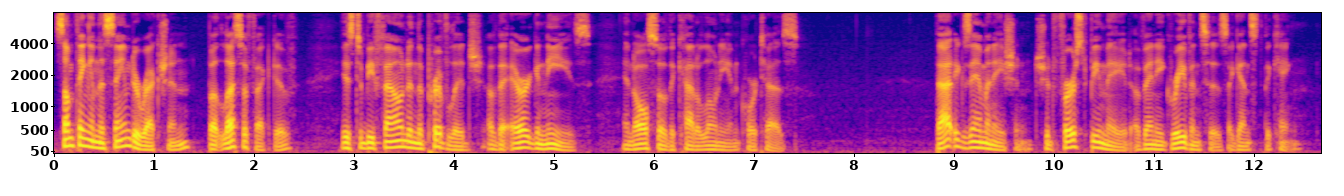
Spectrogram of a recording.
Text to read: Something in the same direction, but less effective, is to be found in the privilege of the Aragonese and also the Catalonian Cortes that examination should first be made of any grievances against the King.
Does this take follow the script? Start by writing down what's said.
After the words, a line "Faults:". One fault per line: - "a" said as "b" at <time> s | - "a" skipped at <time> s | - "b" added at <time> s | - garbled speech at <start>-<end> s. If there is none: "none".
Something in the same direction, but less effective, is to be found in the privilege of the Aragonese and also the Catalonian Cortes that examination should first be made of any grievances against the King.
Faults:
none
